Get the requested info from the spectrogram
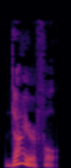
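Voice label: "direful", British English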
